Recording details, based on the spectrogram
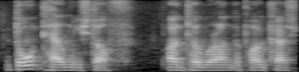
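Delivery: ordinary delivery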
